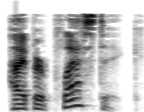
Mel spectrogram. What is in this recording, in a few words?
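"hyperplastic", British English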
